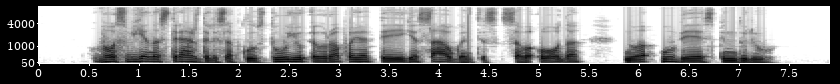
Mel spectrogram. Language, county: Lithuanian, Vilnius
